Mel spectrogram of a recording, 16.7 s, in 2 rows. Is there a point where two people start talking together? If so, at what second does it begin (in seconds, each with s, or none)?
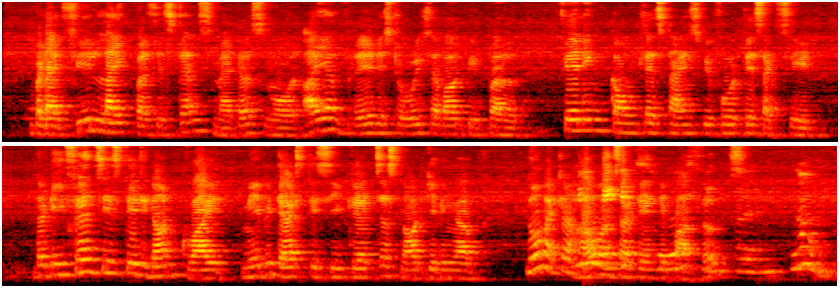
14.1 s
